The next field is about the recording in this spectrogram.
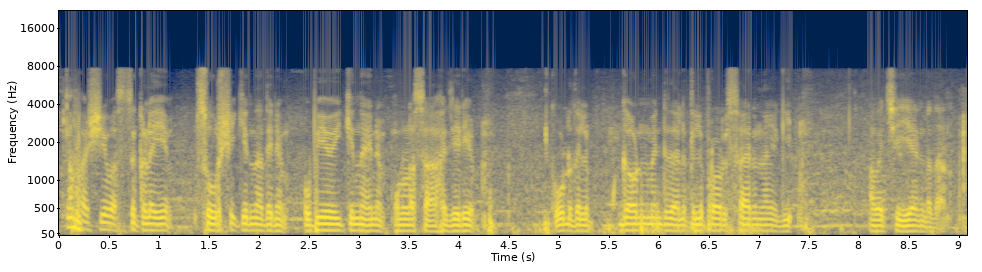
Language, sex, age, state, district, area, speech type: Malayalam, male, 45-60, Kerala, Alappuzha, rural, spontaneous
